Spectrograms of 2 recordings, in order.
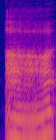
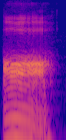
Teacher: The ayin is like an aleph in that it takes whatever vowel it's put with, but it kind of throws it further back in the throat. So instead of being ah, it's ah.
